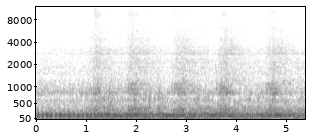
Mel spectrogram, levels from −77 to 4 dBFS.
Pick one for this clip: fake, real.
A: real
